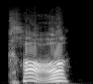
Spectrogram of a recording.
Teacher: Car is pronounced with a long open back vowel, R, and no R is pronounced at the end in British English, except in, certain cases.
